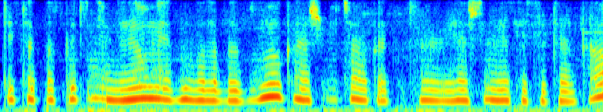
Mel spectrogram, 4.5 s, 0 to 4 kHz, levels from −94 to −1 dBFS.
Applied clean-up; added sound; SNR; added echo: neural separator model SepFormer WHAMR!.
